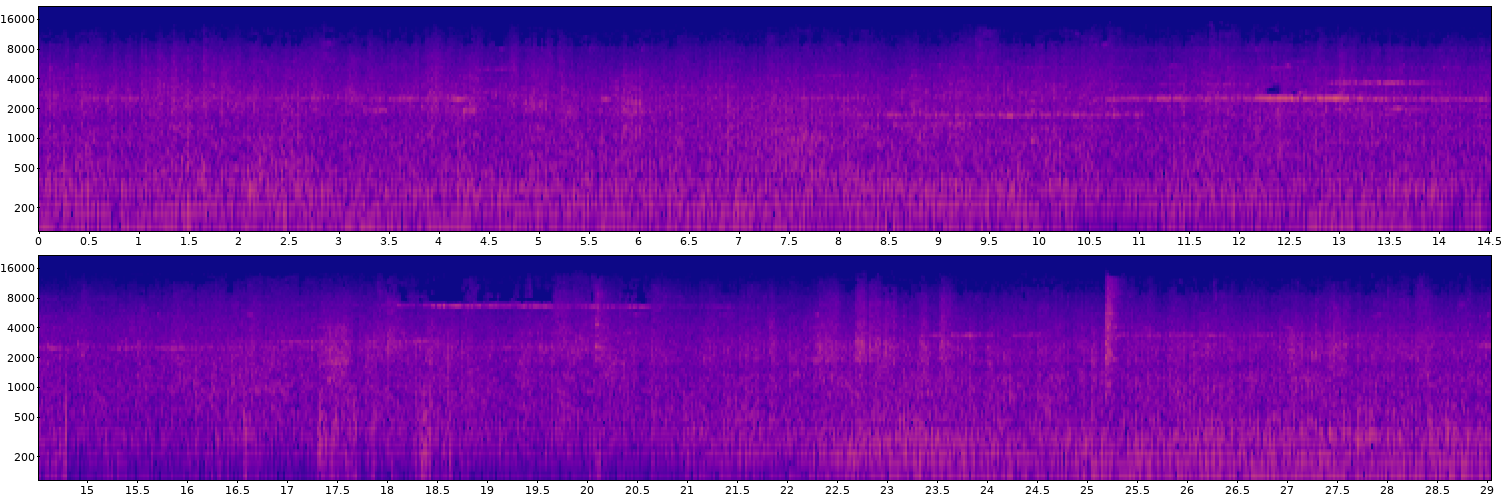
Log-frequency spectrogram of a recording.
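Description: Norfolk Southern freight train's cars rolling past, with brief high-pitched wheel squeals now and then. The noise eases somewhat in the middle and builds again.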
